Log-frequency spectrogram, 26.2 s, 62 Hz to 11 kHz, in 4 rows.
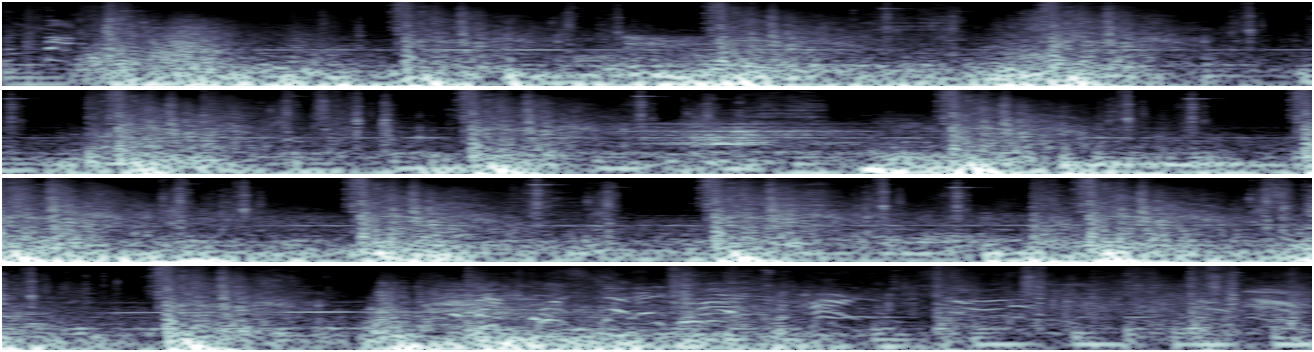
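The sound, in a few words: gunfire in a shootout in the video game Red Dead Redemption 2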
